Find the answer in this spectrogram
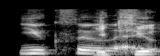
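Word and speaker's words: Ucluelet: Uclul.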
